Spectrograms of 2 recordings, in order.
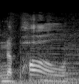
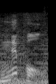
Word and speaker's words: Nepal: So in a meeting, Donald Trump apparently uh was studying a map, a briefer's map of the region, and he pronounced Nepal as nipple, and he had to be told not to call it nipple.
